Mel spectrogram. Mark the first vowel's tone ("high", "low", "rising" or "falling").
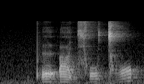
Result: low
